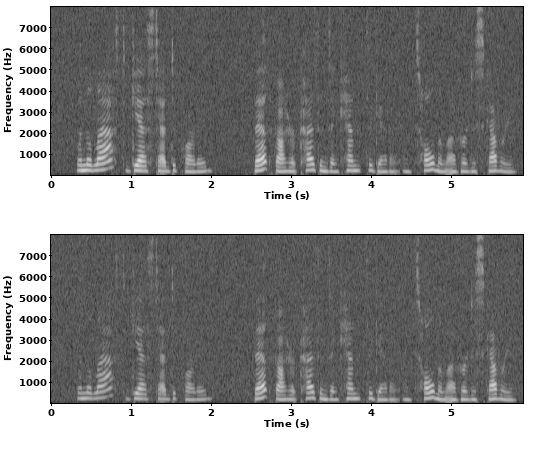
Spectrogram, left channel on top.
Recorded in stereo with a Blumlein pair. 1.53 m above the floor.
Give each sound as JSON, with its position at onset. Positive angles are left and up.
{"t": 0.3, "sound": "a woman speaking", "azimuth_deg": 25}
